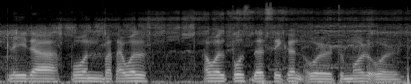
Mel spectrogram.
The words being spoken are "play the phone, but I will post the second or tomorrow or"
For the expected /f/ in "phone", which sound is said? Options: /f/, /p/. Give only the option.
/p/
